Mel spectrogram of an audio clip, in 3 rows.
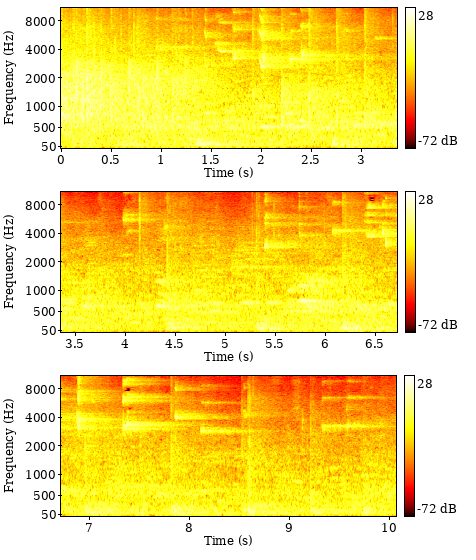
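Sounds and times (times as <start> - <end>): sneakers squeaking: 0.9 - 10.0.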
